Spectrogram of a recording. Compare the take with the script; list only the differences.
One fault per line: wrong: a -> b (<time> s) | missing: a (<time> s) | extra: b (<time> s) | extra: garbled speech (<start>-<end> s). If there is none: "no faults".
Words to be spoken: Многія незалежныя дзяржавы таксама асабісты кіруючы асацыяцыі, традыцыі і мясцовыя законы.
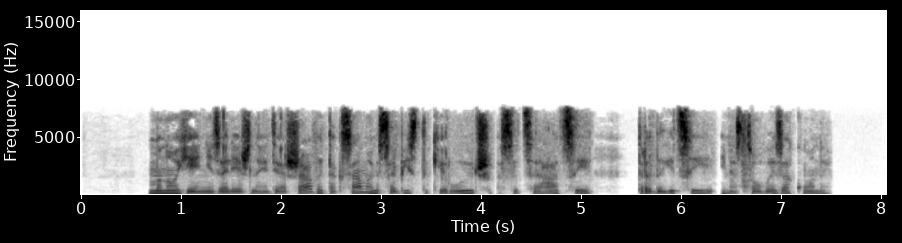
no faults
